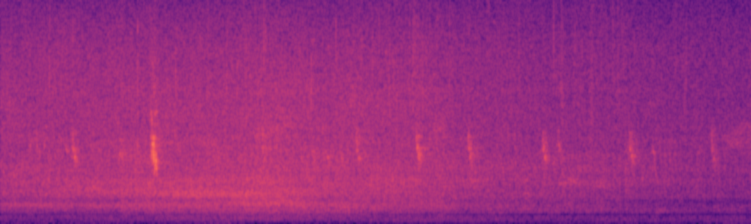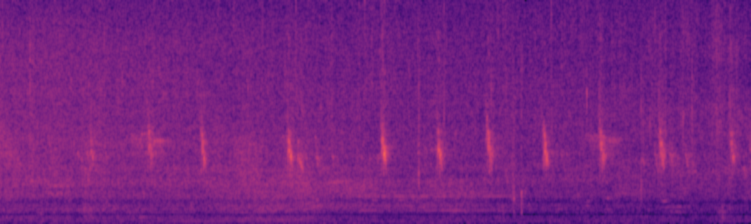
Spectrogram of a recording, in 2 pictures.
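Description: Small bird chirping, short high chirps repeated every second or so, over a steady background hiss of outdoor town noise.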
